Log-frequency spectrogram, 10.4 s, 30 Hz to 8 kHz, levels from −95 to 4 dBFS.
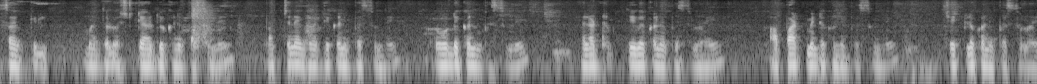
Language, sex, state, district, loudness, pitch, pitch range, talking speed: Telugu, male, Andhra Pradesh, Srikakulam, -23 LUFS, 105 Hz, 100-110 Hz, 90 wpm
